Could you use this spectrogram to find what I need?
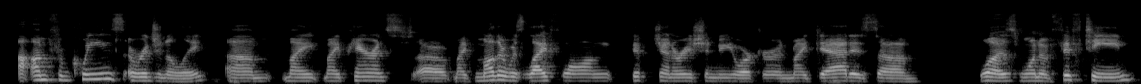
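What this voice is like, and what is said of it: New York accent. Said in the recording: “can't you tell from my accent? ... the longer we talk, the worse it'll get.”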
